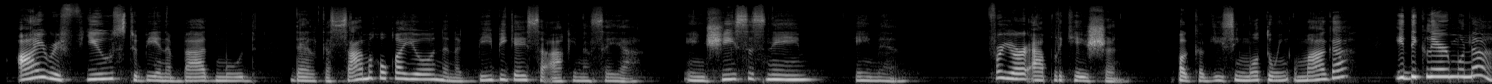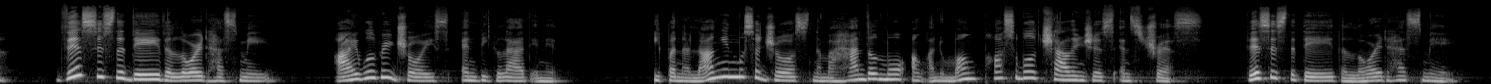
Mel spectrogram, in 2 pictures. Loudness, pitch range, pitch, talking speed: -24 LUFS, 160-235 Hz, 185 Hz, 140 wpm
